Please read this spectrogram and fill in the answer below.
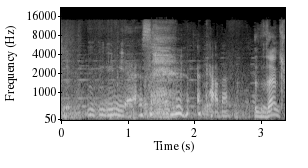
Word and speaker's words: Aqaba: Is that how you would pronounce it? Yes, Akaba.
